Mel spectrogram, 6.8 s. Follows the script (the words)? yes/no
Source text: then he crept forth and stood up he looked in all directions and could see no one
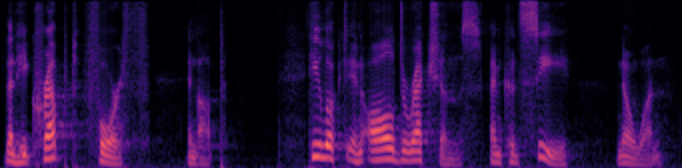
no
